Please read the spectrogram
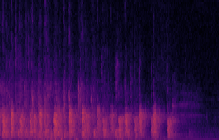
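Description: Congregation applauding, many hands clapping at once, the clapping thinning out and dying away about three and a half seconds in.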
